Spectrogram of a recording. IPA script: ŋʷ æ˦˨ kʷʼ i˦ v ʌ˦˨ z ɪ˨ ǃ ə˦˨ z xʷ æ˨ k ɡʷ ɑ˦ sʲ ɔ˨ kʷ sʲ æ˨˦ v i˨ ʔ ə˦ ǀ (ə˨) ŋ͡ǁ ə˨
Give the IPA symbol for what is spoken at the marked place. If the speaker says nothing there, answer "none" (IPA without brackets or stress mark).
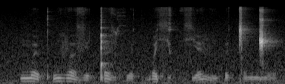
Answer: ə˨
